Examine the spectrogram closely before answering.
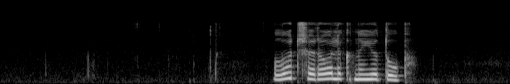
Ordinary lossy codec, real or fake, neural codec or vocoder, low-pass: AAC, 48 kbps; real; none; 7.2 kHz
